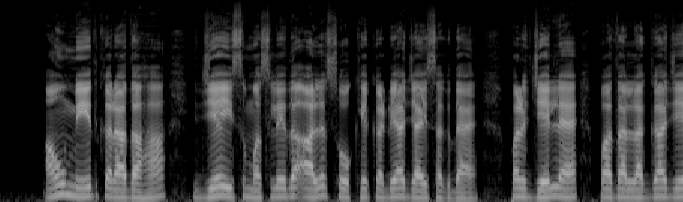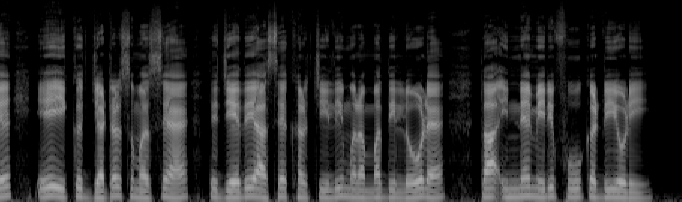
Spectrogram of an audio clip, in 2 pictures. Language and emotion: Dogri, sad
